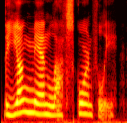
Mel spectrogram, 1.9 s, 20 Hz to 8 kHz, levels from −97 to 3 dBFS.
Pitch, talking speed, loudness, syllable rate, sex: 240 Hz, 155 wpm, -18 LUFS, 5.0 syllables/s, female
